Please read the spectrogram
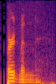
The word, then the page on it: Birdman: bird·man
